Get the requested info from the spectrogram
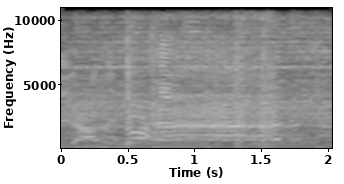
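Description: Rock band playing live: electric guitars, bass guitar and a drum kit keeping a steady beat.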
